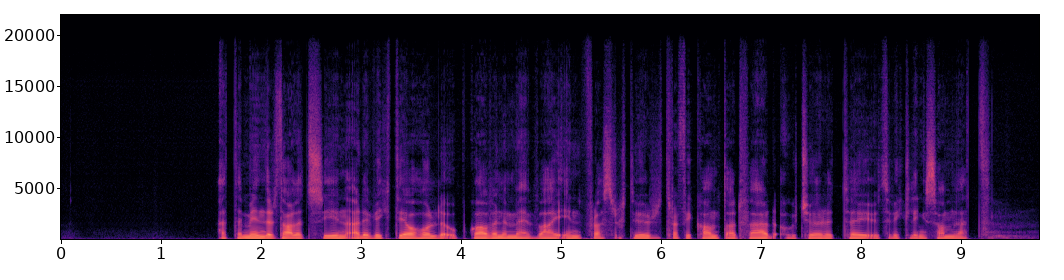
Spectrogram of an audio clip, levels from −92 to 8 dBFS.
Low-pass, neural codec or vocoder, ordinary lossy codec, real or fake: 19.8 kHz; autoencoder, 48 kHz, 128 numbers a frame, DAC-VAE, trained on Japanese speech; none; fake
